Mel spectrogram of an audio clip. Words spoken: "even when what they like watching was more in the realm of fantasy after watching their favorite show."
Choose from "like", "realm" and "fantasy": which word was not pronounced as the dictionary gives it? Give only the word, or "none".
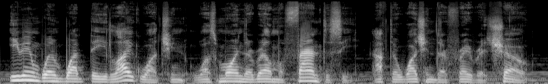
none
